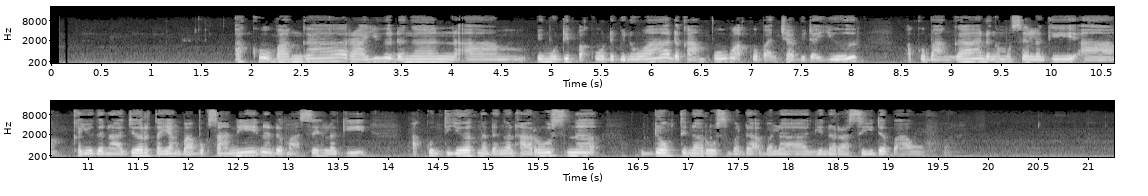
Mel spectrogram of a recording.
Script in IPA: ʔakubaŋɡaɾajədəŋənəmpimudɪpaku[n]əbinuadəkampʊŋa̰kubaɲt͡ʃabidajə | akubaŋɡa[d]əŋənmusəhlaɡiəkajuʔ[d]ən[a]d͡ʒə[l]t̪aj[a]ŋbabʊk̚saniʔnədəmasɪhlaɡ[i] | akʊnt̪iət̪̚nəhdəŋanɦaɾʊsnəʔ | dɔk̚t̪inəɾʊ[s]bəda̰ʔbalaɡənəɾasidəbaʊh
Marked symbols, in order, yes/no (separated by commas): no, yes, yes, yes, no, yes, yes, yes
